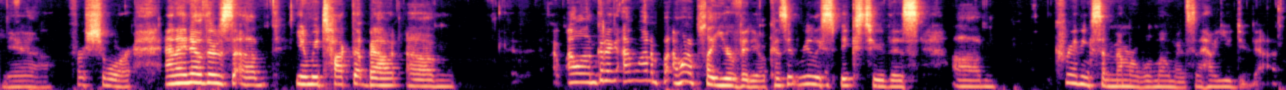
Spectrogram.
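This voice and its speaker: A woman's voice: mid-range voice, lively intonation, normal speed, a little mellow. A woman hosting an online talk show, chatting casually over a video call and rambling with lots of fillers. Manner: rambling, with many "you know" fillers and restarts. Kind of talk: casual online interview chat.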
